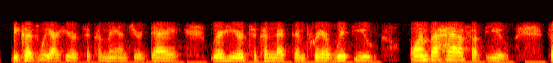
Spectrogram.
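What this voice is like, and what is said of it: Hoarse, laryngitis-affected voice. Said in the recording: “I'm still trying to wade through a little bit of laryngitis,”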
